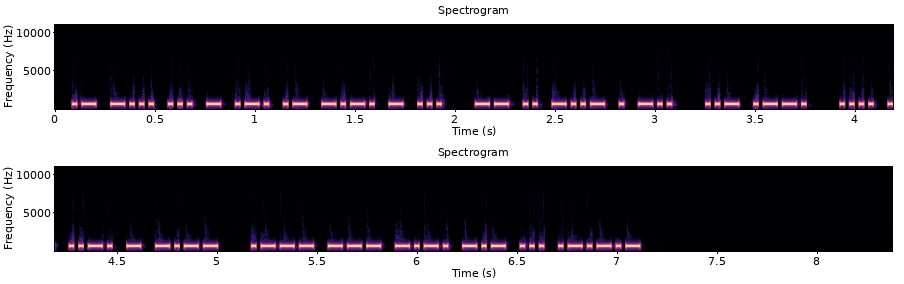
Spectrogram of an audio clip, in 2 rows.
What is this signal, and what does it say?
Morse code, heard as a keyed tone, about 49 wpm, 700 Hz. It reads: ABSTRACTS MIXED UP HEFTY JOCKS.
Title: Pangram Challenge v2 - 50wpm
